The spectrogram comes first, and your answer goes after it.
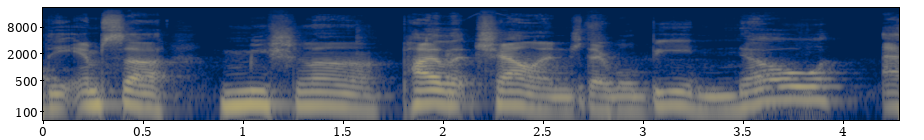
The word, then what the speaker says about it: Michelin: You're not saying it right. Michelin. Michelin.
